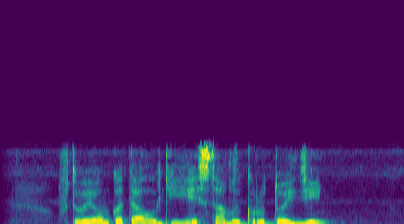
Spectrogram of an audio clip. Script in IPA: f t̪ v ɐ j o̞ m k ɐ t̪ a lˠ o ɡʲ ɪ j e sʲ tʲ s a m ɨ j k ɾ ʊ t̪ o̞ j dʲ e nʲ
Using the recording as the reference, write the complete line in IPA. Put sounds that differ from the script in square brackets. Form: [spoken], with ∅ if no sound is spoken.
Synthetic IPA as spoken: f t̪ v ɐ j o̞ m k ɐ t̪ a lˠ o ɡʲ ɪ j e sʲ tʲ s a m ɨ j k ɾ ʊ t̪ o̞ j dʲ e nʲ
